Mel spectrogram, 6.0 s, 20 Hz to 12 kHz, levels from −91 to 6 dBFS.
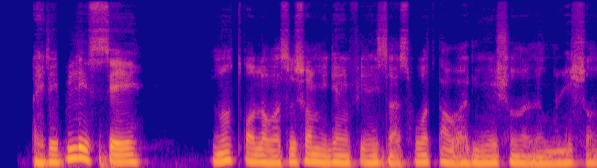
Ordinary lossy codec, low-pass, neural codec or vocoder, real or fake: none; none; codec, 24 kHz, 1 kbps, SNAC; fake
